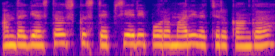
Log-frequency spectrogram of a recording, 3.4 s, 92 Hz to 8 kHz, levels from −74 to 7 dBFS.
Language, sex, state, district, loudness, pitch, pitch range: Tamil, female, Tamil Nadu, Nilgiris, -14 LUFS, 230 Hz, 225-245 Hz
